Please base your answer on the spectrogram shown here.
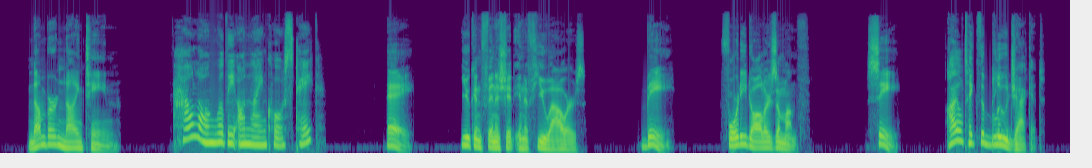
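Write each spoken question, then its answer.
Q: How long will the online course take?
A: A: You can finish it in a few hours.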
